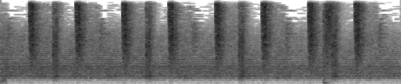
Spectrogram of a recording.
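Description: Techno in a stripped-down passage: a held synth chord with crisp hi-hat ticks about three to four times a second and little bass.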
